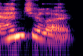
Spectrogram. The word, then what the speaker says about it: Angelou: an african-american woman um the name is spelled m-a-y-a angelo um same as it's like angelo but oh you on the end i think she is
